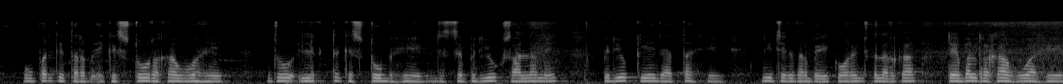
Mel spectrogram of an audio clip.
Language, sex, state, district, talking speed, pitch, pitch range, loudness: Hindi, male, Uttarakhand, Tehri Garhwal, 170 wpm, 145 Hz, 140-150 Hz, -34 LUFS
